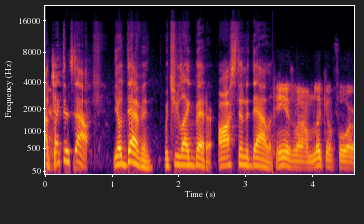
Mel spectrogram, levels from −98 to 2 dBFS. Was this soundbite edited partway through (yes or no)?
yes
